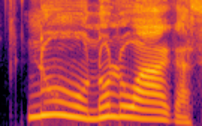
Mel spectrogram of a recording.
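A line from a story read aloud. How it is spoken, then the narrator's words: Exclaiming with scratchy throat. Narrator (Spanish): exclamó Gorán, con un picor en la garganta cada vez más fastidioso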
